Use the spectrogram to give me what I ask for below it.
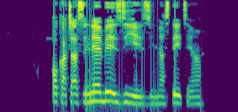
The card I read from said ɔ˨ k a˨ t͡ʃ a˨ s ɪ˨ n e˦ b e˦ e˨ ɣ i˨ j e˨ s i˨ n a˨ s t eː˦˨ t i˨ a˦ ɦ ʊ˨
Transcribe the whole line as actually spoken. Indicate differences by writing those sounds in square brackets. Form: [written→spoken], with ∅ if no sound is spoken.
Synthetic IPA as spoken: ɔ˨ k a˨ t͡ʃ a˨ s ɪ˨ n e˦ b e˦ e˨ [ɣ→z] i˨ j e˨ [s→z] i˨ n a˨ s t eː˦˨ t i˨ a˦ ɦ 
